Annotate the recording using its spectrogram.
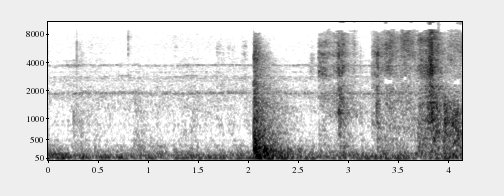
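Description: A picture-book page being turned: one short paper rustle about two seconds in, then a few faint handling clicks near the end, in an otherwise quiet room.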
